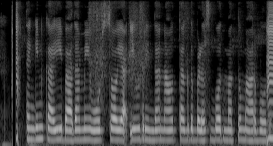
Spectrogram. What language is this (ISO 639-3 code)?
kan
